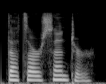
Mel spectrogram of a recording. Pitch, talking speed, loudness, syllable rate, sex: 190 Hz, 170 wpm, -19 LUFS, 4.8 syllables/s, female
